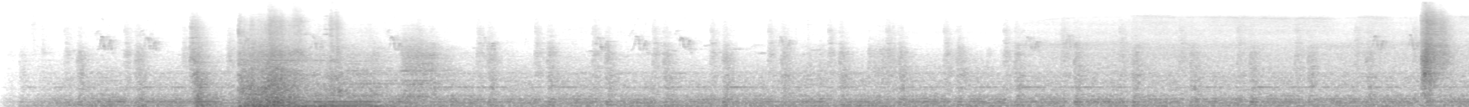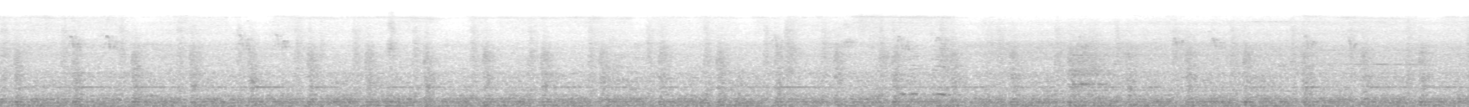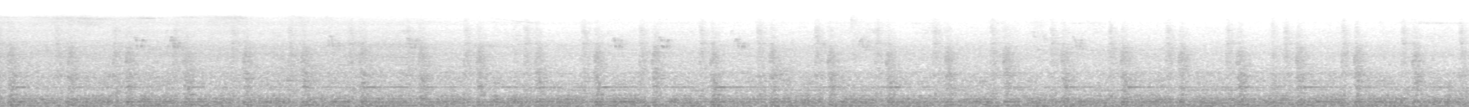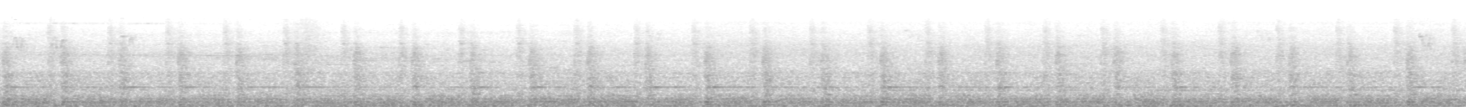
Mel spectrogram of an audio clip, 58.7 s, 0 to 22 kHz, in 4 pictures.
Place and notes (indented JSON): {
  "title": "Maribor, Obrezna ulica - metal workshop, punch",
  "date": "2012-05-30 11:58:00",
  "description": "a punch or something similar at work",
  "latitude": "46.56",
  "longitude": "15.62",
  "altitude": "279",
  "timezone": "Europe/Ljubljana"
}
